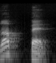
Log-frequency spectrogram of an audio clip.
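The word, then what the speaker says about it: رَبَّ: Aslında bunun okunuşu da Rabbedir. Bakın Ra, B'de cezim var. Rab, sonra tekrar B'ye geldik. Rabbe, Rabbe.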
